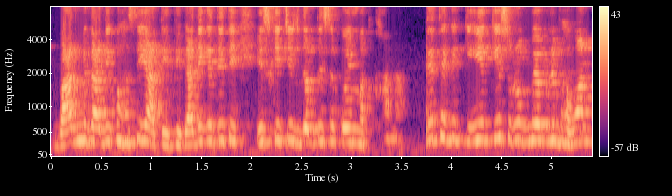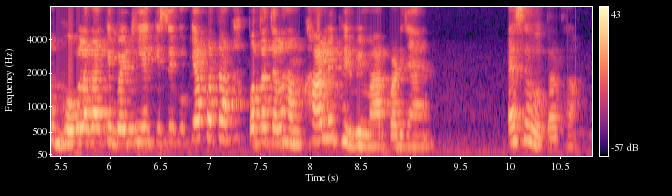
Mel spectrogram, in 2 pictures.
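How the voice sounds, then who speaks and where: A woman's voice: high-pitched, brisk, reverberant, a little hiss or hum. A woman telling her own spiritual story in an earnest, confiding way, speaking straight to her viewers.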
